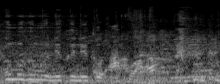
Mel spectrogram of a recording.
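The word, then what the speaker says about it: humuhumunukunukuāpuaʻa: So, yeah, it's pronounced humu humu nuku nuku aqua.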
